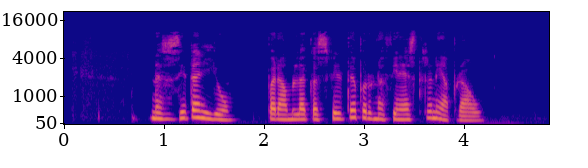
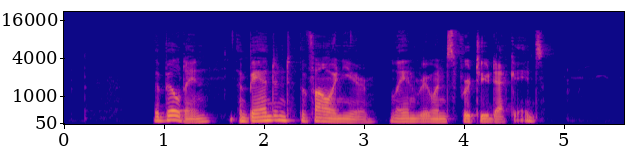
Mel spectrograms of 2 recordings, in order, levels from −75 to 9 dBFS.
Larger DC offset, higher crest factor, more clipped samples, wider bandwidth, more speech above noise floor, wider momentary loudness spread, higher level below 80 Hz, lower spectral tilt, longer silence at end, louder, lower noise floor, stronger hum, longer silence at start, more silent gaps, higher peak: neither; about the same, 18 dB vs 22 dB; neither; about the same, 11 kHz vs 11.5 kHz; second, 43 dB vs 47 dB; about the same, 9 LU vs 10 LU; second, -68 dBFS vs -48 dBFS; about the same, -6 dB/octave vs -6 dB/octave; second, 0.65 s vs 0.8 s; about the same, -22 LUFS vs -22 LUFS; second, -64 dBFS vs -68 dBFS; neither; about the same, 0.85 s vs 0.9 s; neither; about the same, -4 dBFS vs -2 dBFS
